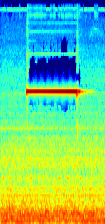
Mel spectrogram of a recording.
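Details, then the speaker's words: Start-up system self-test (SST) of a V-Home home ventilator, checking hardware and software, shown in a caregiver training demonstration: a single high pure-tone beep about one second long over faint room noise. "I'm going to turn the device on now that is going to cause the device to do an SST which is a fancy word for just saying system check so it checks the hardware and the software and make sure everything is running um correctly"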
